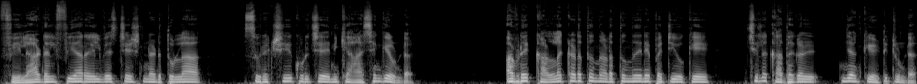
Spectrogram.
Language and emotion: Malayalam, fearful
